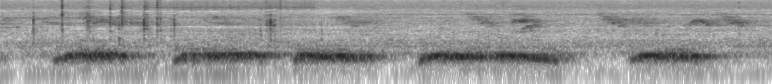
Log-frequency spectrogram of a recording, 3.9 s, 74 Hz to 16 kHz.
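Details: Common wood pigeon cooing at close range in a garden in spring, 23 April 2019: five low, hoarse coos in a steady rhythmic series, each about half a second long, with faint high chirps of other small birds behind.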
